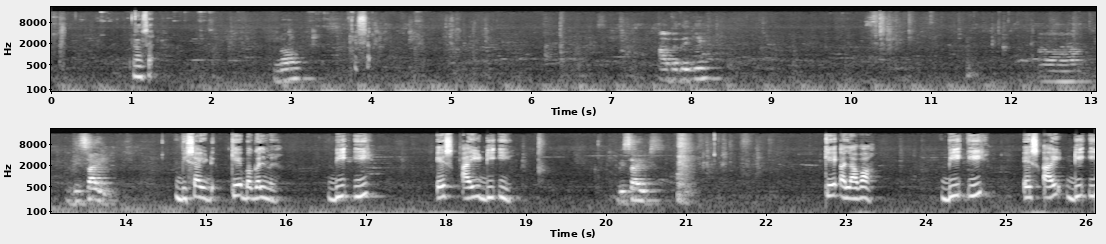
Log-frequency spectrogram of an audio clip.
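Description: A young boy speaks calmly and close by.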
